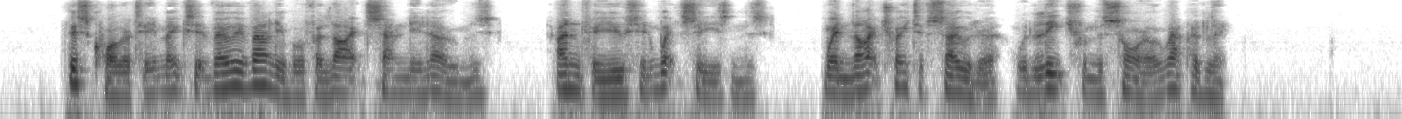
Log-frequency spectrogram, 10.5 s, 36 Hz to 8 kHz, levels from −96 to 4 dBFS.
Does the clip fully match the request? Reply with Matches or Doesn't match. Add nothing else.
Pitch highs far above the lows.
Doesn't match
